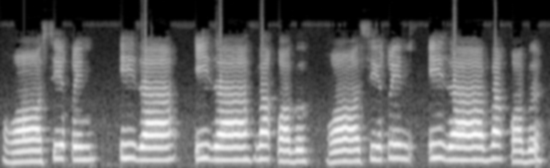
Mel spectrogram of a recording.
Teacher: تنوین آ گئی، آگے حمزہ آ گیا، ہم غنہ نہیں کریں گے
